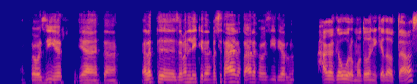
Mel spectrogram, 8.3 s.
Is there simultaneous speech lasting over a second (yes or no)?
no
